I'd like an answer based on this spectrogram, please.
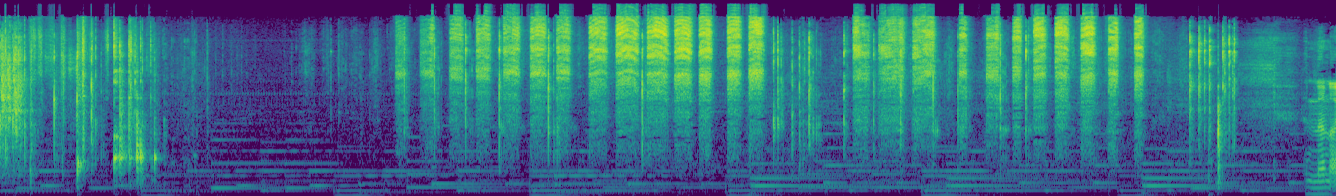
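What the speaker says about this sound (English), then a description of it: "just do some spray paint, and that should work" Spray paint hissing from a can over a metal file held down with a screwdriver, several short bursts and longer sprays with rattling pauses between, close and loud, with light background music.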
